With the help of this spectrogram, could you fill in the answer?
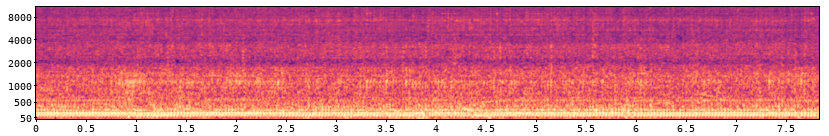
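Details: Auction-bought Craftsman Series 2 snowblower after checking the points and wiring continuity: steady, low drumming putter at an even pace without stumbling. The small engine idles smoothly.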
